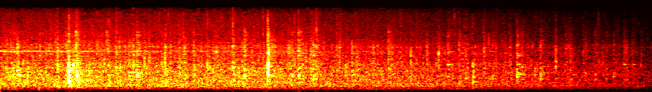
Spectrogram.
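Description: The faint crackling noise layer left at the close of an electronic track, with scattered clicks, fading steadily away.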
